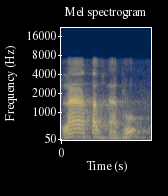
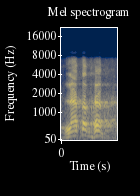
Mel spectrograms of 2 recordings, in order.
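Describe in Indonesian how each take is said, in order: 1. Kata kerjanya berakhir dengan vokal 'u' di akhir. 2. Kata kerjanya berakhir pada konsonan, tanpa vokal. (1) "la nafiyah enggak pengaruh sama sekali" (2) "la nahiyah membikin fi'il setelahnya menjadi majzum"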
